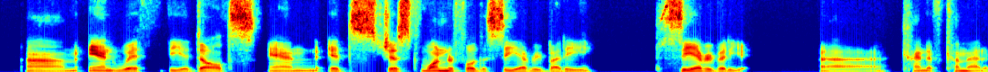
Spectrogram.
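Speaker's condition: No condition

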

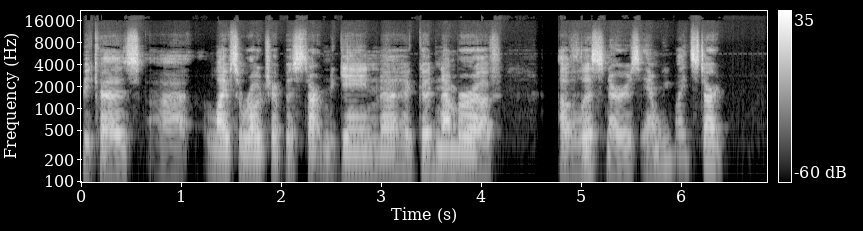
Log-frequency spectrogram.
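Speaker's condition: No condition

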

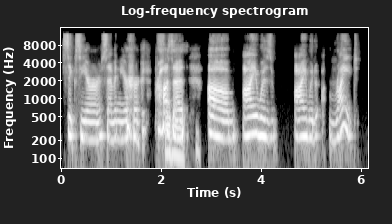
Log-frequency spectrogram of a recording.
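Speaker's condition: Cleft palate, cleft palate without cleft lip

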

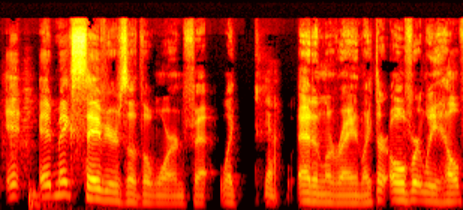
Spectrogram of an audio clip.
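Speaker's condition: No condition

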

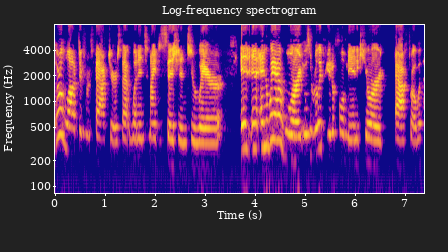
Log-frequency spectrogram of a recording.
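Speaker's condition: No condition

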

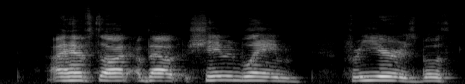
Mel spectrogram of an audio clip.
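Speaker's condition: Cerebral palsy; cerebral palsy since childhood

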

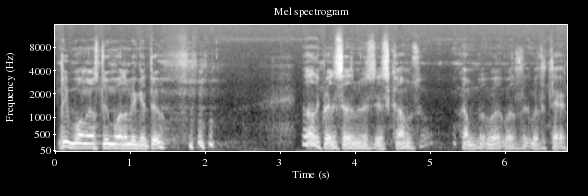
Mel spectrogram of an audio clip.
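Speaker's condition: Parkinson's disease; speech therapy

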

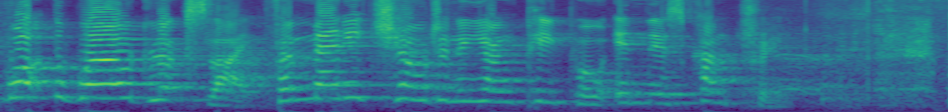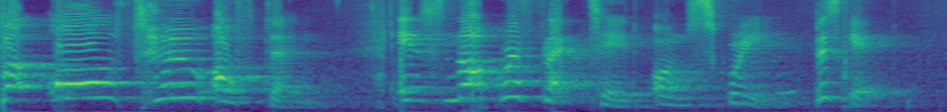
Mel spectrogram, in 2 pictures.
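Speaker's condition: Tourette syndrome; vocal tics interrupt speech, involuntary words and phrases, ticking fits cause complete loss of speech control

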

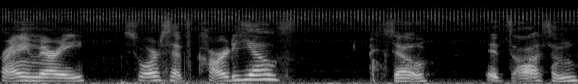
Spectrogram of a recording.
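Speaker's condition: Spastic cerebral palsy

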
